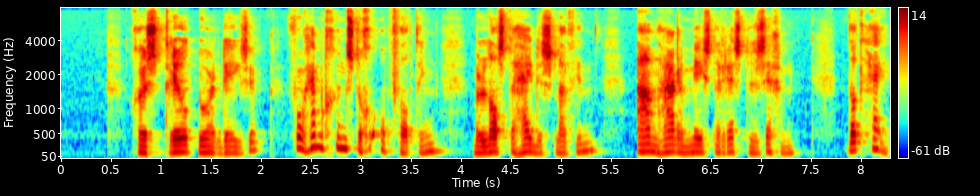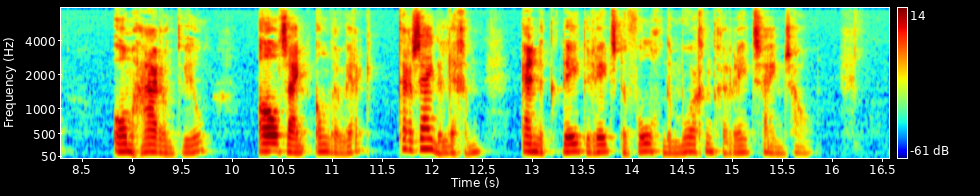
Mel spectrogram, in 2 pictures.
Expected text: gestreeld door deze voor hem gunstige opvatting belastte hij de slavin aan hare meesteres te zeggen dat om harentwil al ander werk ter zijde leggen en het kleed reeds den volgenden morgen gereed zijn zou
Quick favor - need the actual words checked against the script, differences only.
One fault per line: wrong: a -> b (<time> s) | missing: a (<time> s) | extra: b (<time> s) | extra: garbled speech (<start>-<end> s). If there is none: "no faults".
extra: hij (8.1 s)
extra: zijn (10.5 s)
